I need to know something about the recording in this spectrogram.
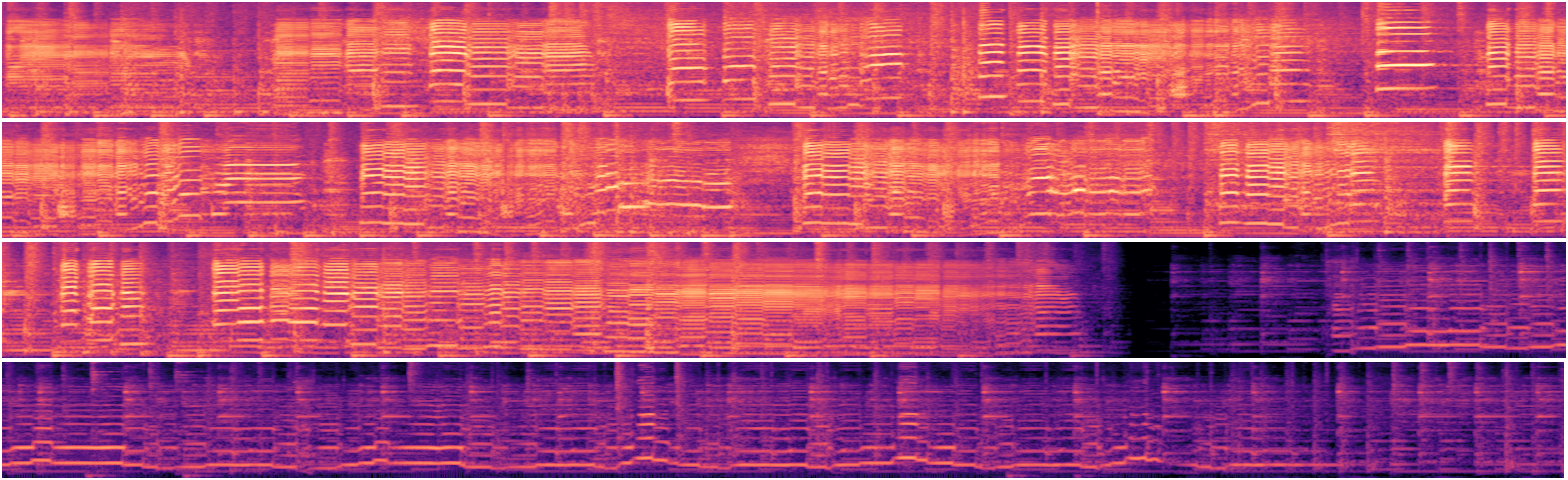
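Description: A jazz trio of clarinet, guitar and drum kit plays loud, busy improvised music. About two-thirds of the way through it cuts off suddenly into a quieter, sparser passage with a held low tone and a wavering melody over occasional drum hits.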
